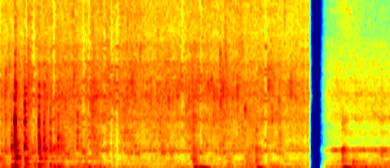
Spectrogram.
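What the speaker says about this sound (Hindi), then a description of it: "पहले इसको फ्राई करेंगे" Boiled cauliflower florets fry in a pan for a homemade cauliflower mutton curry, giving a continuous loud hissing sizzle with a brief dropout near the end.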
